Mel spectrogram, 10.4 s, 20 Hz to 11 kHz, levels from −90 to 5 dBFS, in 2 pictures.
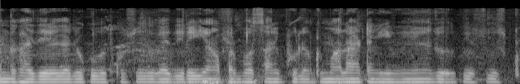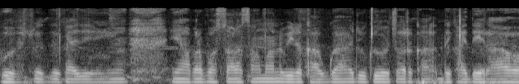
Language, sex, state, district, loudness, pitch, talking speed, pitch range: Hindi, male, Chhattisgarh, Korba, -26 LUFS, 115 Hz, 255 wpm, 115-120 Hz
